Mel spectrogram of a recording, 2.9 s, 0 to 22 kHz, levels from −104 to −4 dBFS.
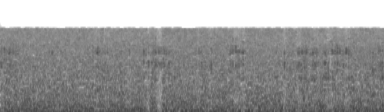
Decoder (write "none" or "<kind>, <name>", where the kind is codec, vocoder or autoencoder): none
